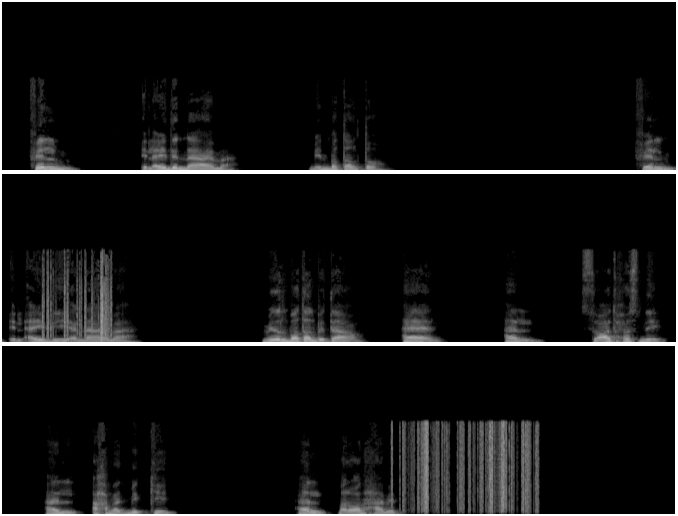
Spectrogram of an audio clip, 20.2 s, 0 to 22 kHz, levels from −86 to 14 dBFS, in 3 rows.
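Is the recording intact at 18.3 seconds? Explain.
No. At 18.3 seconds the speech is overlaid by cable scratch noise, a burst that runs from about 17.37 to 18.85 seconds and sits at roughly the same level as the voice. It sounds like scratching and rustling, and the likely cause is a worn cable or connector being moved so that its contact resistance flickers. Unlike a single click or dropout, the noise here is dense and irregular.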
